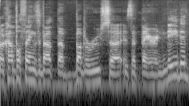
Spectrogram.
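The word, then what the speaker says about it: babirusa: so now let's get sketching all right the bubba russa i looked up the pronunciation of it and it is not baby as it looks like babi it is bubba like like the dude next door bubba babaroosa um so the barbarus i became familiar with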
